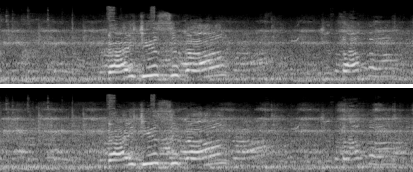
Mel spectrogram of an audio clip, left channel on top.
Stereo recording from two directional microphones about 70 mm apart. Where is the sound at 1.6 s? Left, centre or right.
Centre.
